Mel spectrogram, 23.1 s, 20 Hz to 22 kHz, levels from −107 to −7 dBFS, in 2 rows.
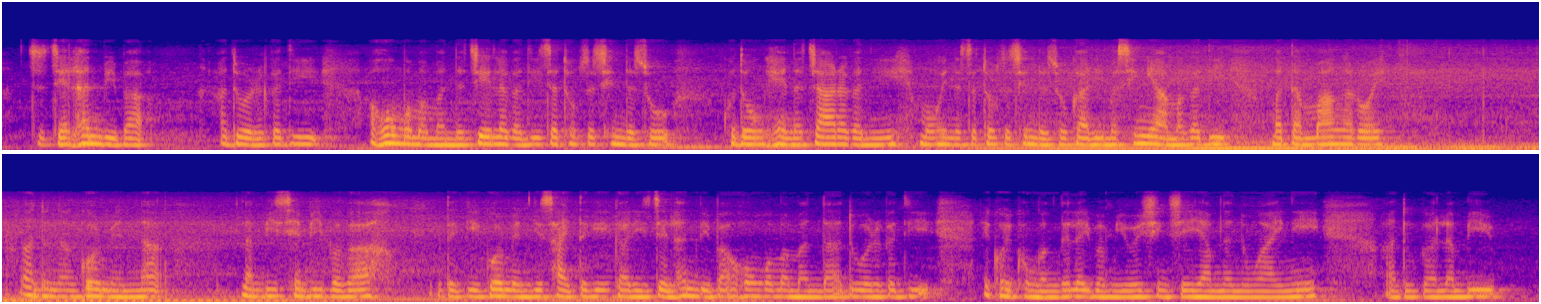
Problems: none marked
